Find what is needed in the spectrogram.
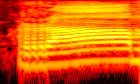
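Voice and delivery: "राम" with both vowels long, the last held; sustained three-beat ending on "राम"; calling someone, prolonged. Shown as a demonstration. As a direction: call "राम", stretching the final "a". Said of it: "पुकार रहे हैं हम किसी को".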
